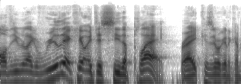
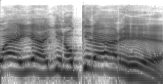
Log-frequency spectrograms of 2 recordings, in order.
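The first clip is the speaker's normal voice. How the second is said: very high, angry fifties-film style outburst; 11 semitones higher than usual. Mocking how angry characters talk in 1950s movies: imitating an angry 1950s movie line. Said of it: "when people got mad, they go".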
